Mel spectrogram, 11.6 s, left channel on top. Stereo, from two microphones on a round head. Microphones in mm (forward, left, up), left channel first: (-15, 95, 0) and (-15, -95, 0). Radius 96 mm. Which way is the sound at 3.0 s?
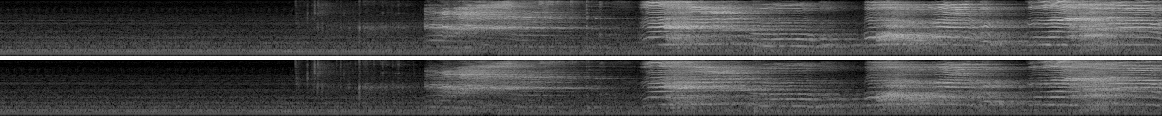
30° right (ahead or behind).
